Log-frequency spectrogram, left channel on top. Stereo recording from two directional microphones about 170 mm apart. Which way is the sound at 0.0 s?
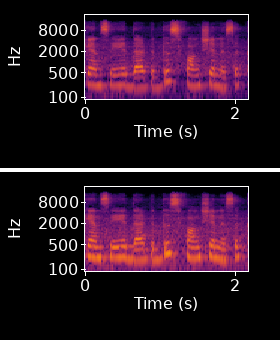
35° left (ahead or behind).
